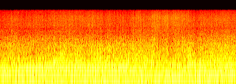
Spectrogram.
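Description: A motorcycle fitted with a steering damper cruises on a highway near Charlotte, North Carolina: a loud, steady engine drone under heavy rushing wind noise, continuous and close.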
